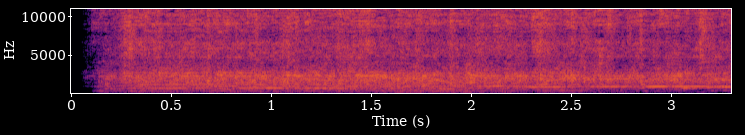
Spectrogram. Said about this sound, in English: And I just want to give a shout out to Julie Marcus, which is the Pinellas Supervisor of Elections, and she deserves a round of applause. So let's go ahead and do that.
